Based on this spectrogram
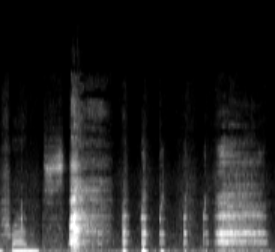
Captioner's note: laughs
